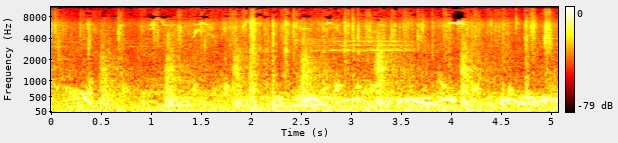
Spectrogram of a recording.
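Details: Pigeons at lunch time give low, soft rolling coos that repeat and overlap through the clip, with a faint background hum and a few brief high chirps.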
